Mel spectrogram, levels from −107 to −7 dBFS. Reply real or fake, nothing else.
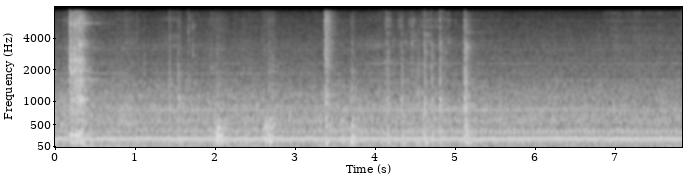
fake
